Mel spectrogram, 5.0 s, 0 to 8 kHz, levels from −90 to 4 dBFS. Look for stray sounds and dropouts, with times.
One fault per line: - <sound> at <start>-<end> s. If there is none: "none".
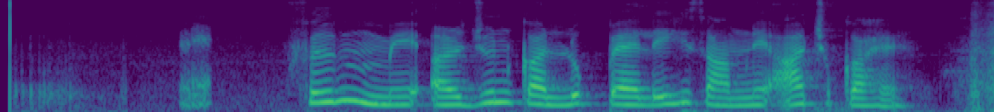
- laugh at 0.9-1.1 s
